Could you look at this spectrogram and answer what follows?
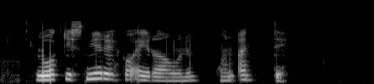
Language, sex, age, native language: Icelandic, female, 20-29, Icelandic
